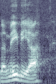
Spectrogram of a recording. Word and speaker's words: Namibia: They were in Namibia. I said it wrong in the last show. I said Nambia, but it's Namibia, and that's way down in the southwest tip of Africa.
